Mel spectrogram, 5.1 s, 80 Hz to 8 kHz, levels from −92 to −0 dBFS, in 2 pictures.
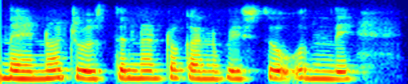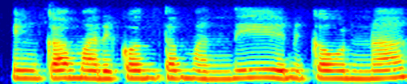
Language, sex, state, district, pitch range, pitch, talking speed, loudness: Telugu, female, Andhra Pradesh, Anantapur, 225-235 Hz, 230 Hz, 95 wpm, -19 LUFS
